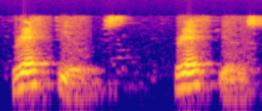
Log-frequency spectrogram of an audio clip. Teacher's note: when the word is used as a noun, the stress is more on the first syllable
